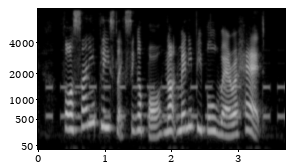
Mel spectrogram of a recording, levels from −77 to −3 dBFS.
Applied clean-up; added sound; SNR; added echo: none; Alarm / Keyboard (musical); 17 dB; none.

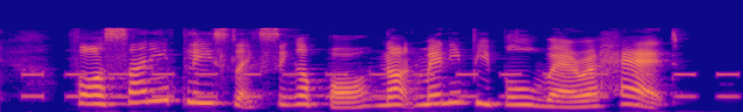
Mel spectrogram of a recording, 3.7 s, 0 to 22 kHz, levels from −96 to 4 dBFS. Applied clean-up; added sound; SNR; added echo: classical method Wiener filter.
